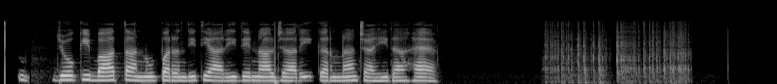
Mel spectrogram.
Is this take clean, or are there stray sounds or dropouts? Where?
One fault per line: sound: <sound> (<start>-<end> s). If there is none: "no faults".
sound: squeak (5.4-7.0 s)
